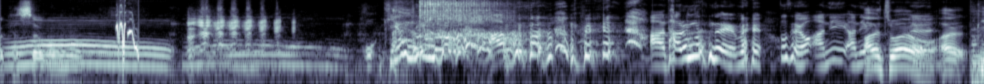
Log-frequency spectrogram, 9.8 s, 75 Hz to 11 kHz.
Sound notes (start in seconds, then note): 4.0 looks away / Bursts out laughing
